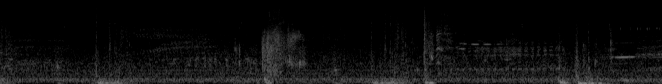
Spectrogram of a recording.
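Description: A spear strikes a creature with dull thuds.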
